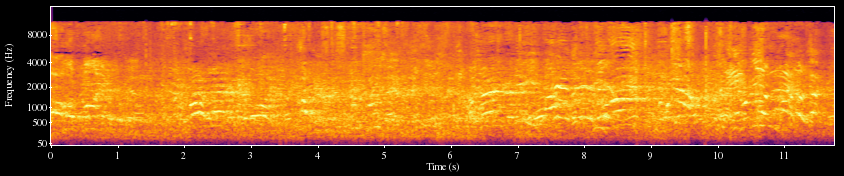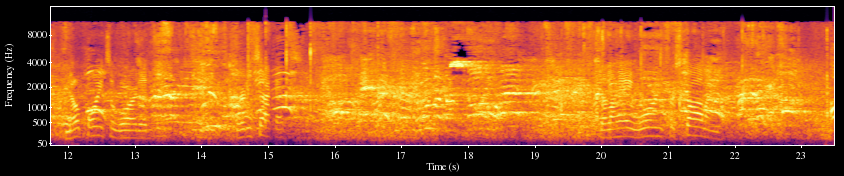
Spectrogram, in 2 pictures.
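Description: Men call out loudly from nearby.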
